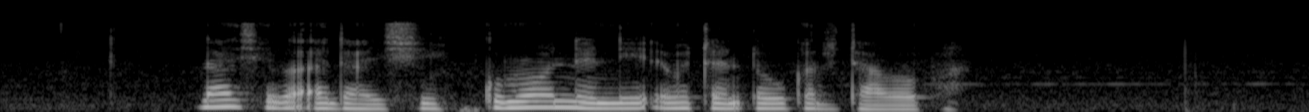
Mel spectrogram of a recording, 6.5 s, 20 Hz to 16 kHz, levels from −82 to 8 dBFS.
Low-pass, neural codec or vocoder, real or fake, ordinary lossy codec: 7.2 kHz; none; real; AAC, 96 kbps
